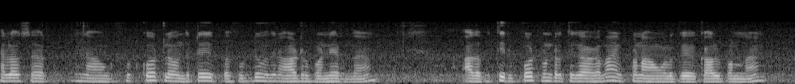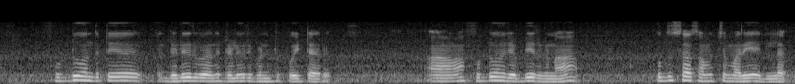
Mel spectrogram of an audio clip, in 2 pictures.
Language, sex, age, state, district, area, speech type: Tamil, male, 30-45, Tamil Nadu, Ariyalur, rural, spontaneous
